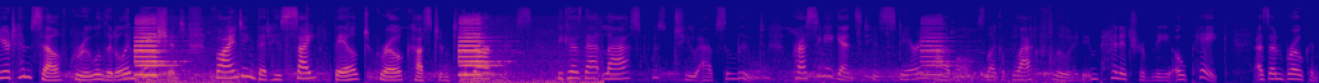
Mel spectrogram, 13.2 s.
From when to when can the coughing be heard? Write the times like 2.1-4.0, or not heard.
not heard.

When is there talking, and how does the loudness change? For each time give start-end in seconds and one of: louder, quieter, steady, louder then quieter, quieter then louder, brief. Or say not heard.
0.0-13.1 quieter.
